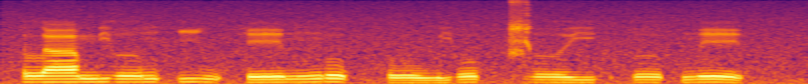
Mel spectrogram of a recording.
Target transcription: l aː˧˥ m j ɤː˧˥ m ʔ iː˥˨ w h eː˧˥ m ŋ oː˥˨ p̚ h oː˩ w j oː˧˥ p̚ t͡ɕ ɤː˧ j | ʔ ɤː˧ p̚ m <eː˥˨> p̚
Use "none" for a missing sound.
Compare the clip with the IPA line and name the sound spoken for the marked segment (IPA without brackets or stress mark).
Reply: eː˥˨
